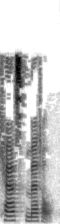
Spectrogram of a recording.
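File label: "Cast-metal", English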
